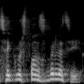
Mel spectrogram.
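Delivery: normal talking voice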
